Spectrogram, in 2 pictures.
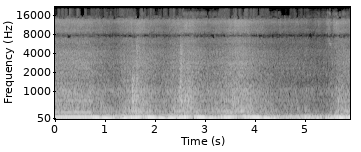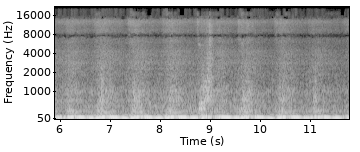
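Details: Honda Civic after new coolant temp sensor, ignition control module and rotor, running a tuner's base map, revs up and down with sharp pops and bangs at certain rpm; cause still unknown.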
